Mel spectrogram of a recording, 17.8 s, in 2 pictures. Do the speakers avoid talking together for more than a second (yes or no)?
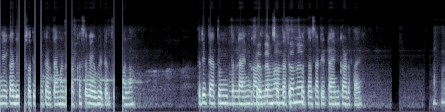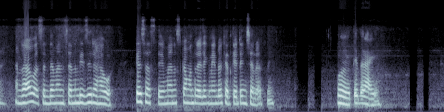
no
